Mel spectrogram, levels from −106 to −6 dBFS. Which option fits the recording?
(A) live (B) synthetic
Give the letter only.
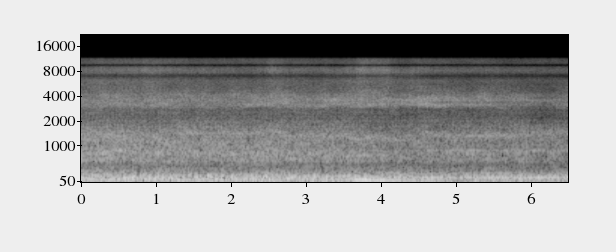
B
